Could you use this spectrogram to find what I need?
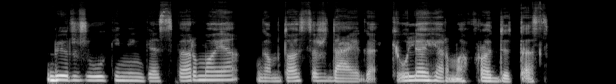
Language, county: Lithuanian, Vilnius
